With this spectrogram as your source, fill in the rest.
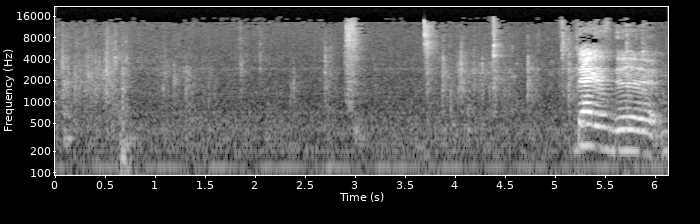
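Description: A woman and a girl slurp a drink through straws.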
